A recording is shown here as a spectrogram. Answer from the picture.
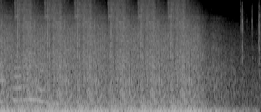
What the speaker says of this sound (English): So there's a Vector SMG that has a silencer on it, but it uses the unsilenced Uzi firing sounds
